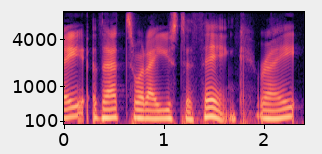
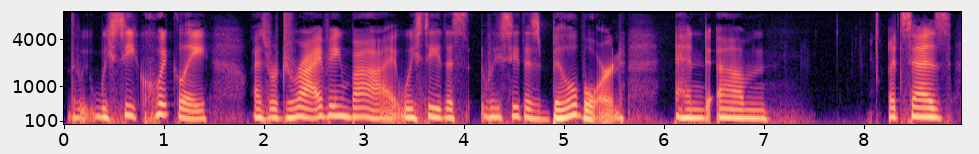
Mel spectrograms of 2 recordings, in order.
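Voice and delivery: usual speaking voice

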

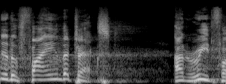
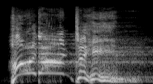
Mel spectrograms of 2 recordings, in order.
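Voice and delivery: king's command. Acted. King commanding soldiers to seize the prophet, angry. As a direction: order the guards to seize him. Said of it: "the king said".

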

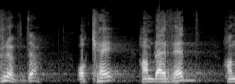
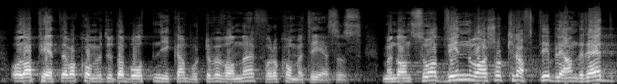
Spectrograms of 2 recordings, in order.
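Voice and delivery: usual speaking voice

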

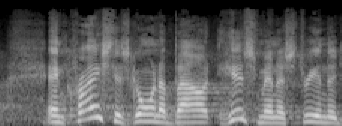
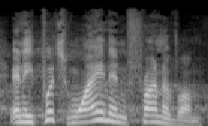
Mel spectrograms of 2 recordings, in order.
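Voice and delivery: normal talking voice

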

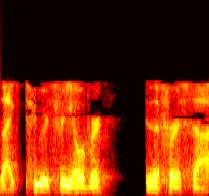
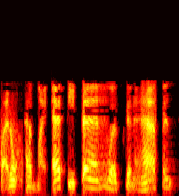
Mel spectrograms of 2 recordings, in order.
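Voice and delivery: mock panic; 9 semitones higher than usual. Acting out panicking allergic golfer.

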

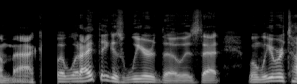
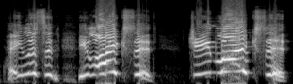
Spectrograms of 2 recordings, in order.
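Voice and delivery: very high, loud squawk; shrill screeching bird woman; 14 dB louder than usual. Pretend. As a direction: shriek it like a frantic bird. Continuing the bird bit.

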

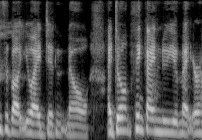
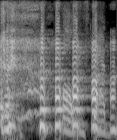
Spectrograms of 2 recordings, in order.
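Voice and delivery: spooky backwards voice; 8 semitones higher, 3 dB louder, much slower than usual. Pretend. [name] backwards joke.

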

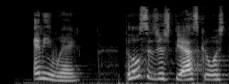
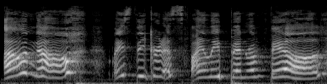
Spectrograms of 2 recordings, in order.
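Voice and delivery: mock shock; 5 semitones higher, 9 dB louder than usual. Daughter's secret exposed.

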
